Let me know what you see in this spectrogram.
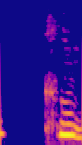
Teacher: लखुम, काफ की दम्मा वाजे की, कुम नहीं है, लखुम, काफ की दम्मा को वाजे करके फिर मीम को मर्ज कीजिए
